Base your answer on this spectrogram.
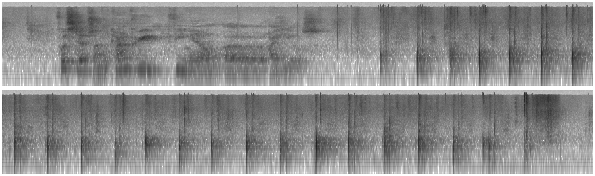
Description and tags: concrete female heels
Female in high-heels walking on concrete. Great for foley.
